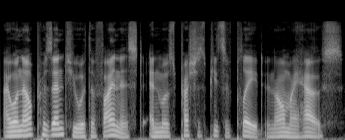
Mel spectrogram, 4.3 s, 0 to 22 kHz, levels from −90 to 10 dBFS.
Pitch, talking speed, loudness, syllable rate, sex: 125 Hz, 250 wpm, -20 LUFS, 5.7 syllables/s, male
